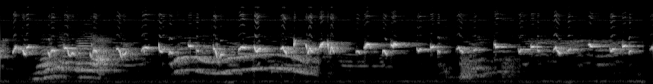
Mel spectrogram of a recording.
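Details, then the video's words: Pet male sooty-headed bulbul repeating short bright 'cuk' chirps in a steady rolling line, with lower drawn-out gliding whistles overlapping in the first seconds. "CUK CUK CUK TRUCUKAN ROPEL PANJANG DAN GARUDA BER ULANG - ULANG"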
